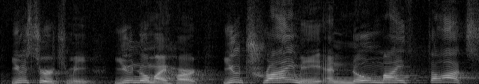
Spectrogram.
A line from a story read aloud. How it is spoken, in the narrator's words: David says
